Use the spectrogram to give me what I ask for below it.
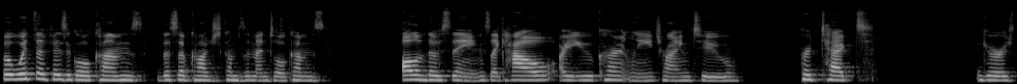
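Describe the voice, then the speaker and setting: A woman's voice: mid-range voice, fairly even intonation, measured pace, fairly bright tone. A woman hosting a casual podcast interview, asking questions in a chatty way and sometimes losing her words. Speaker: podcast host.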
